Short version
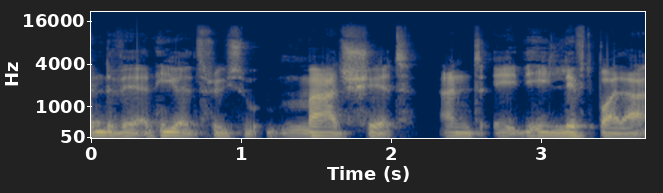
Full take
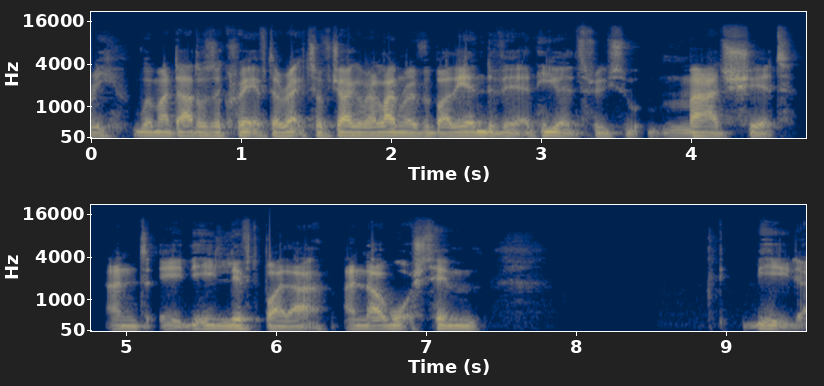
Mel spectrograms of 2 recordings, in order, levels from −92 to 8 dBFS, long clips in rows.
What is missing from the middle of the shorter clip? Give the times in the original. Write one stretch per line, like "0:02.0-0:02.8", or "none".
none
